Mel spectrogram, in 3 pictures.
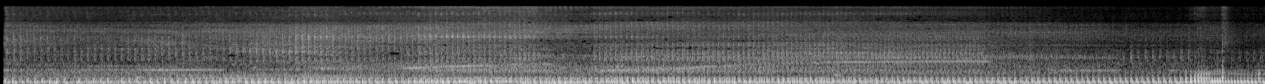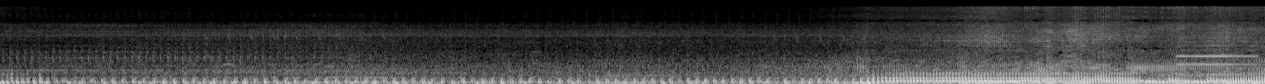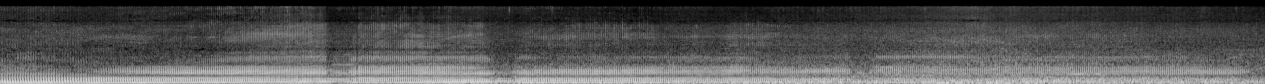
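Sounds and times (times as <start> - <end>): engine revving: 0.0 - 13.0, 21.1 - 37.9
small engines idling: 0.0 - 37.9.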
